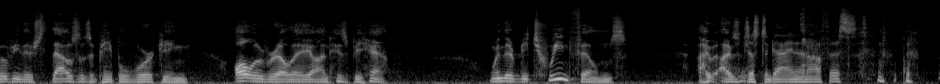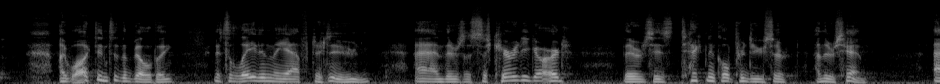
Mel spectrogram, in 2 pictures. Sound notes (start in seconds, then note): 8.0 chuckling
